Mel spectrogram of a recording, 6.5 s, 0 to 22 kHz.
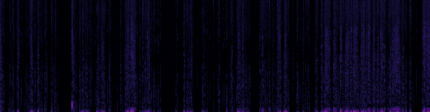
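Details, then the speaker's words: Korotkoff sounds heard with a stethoscope in the cubital fossa as the arm cuff deflates from 155–160: soft low thumping taps that vanish near 60, giving about 105–110/60 mmHg. "The sounds disappeared in the moment when the cuff pressure was approximately 60."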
